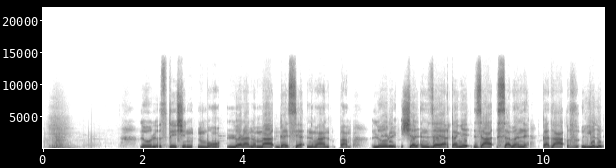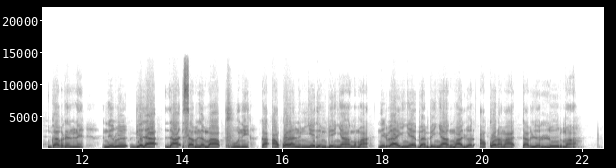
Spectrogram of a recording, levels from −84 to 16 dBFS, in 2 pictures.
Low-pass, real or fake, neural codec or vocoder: 14.4 kHz; fake; autoencoder, 48 kHz, 128 numbers a frame, DAC-VAE, trained on Japanese speech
